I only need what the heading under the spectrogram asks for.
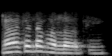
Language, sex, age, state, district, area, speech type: Odia, female, 45-60, Odisha, Nayagarh, rural, conversation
